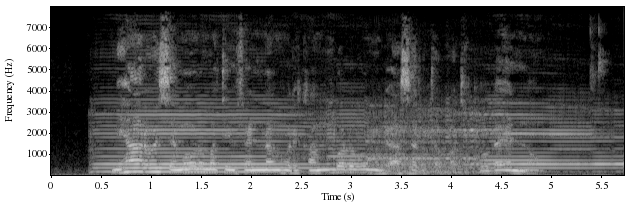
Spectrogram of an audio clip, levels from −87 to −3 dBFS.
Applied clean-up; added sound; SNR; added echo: none; Bowed string instrument; 4 dB; none.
